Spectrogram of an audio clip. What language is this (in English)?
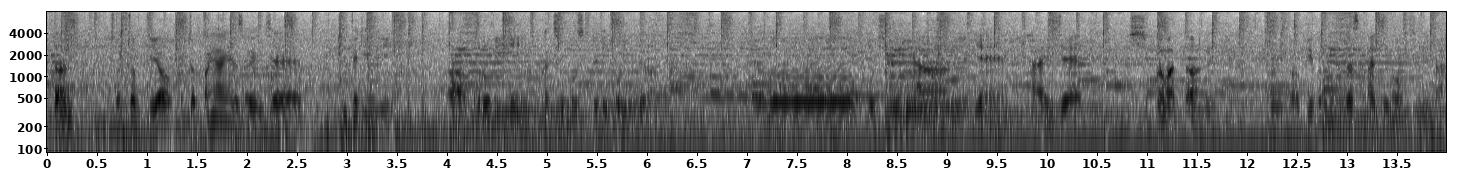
Korean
